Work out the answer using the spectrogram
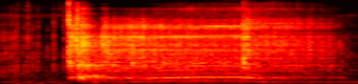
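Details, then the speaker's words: Engine with a newly installed starter, on choke: high steady whir for about two seconds with no compression beats; starter spins without turning the engine; owner suspects seized engine or dead battery. "This is a brand new starter. And it sounds like It almost sounds like the motor is seized. It It sounds like this just isn't turning this."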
